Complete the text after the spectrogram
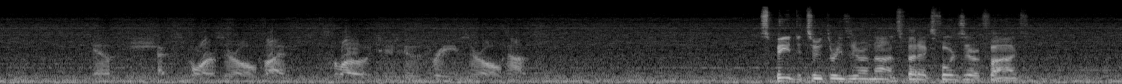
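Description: A man speaks calmly into a headset microphone.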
